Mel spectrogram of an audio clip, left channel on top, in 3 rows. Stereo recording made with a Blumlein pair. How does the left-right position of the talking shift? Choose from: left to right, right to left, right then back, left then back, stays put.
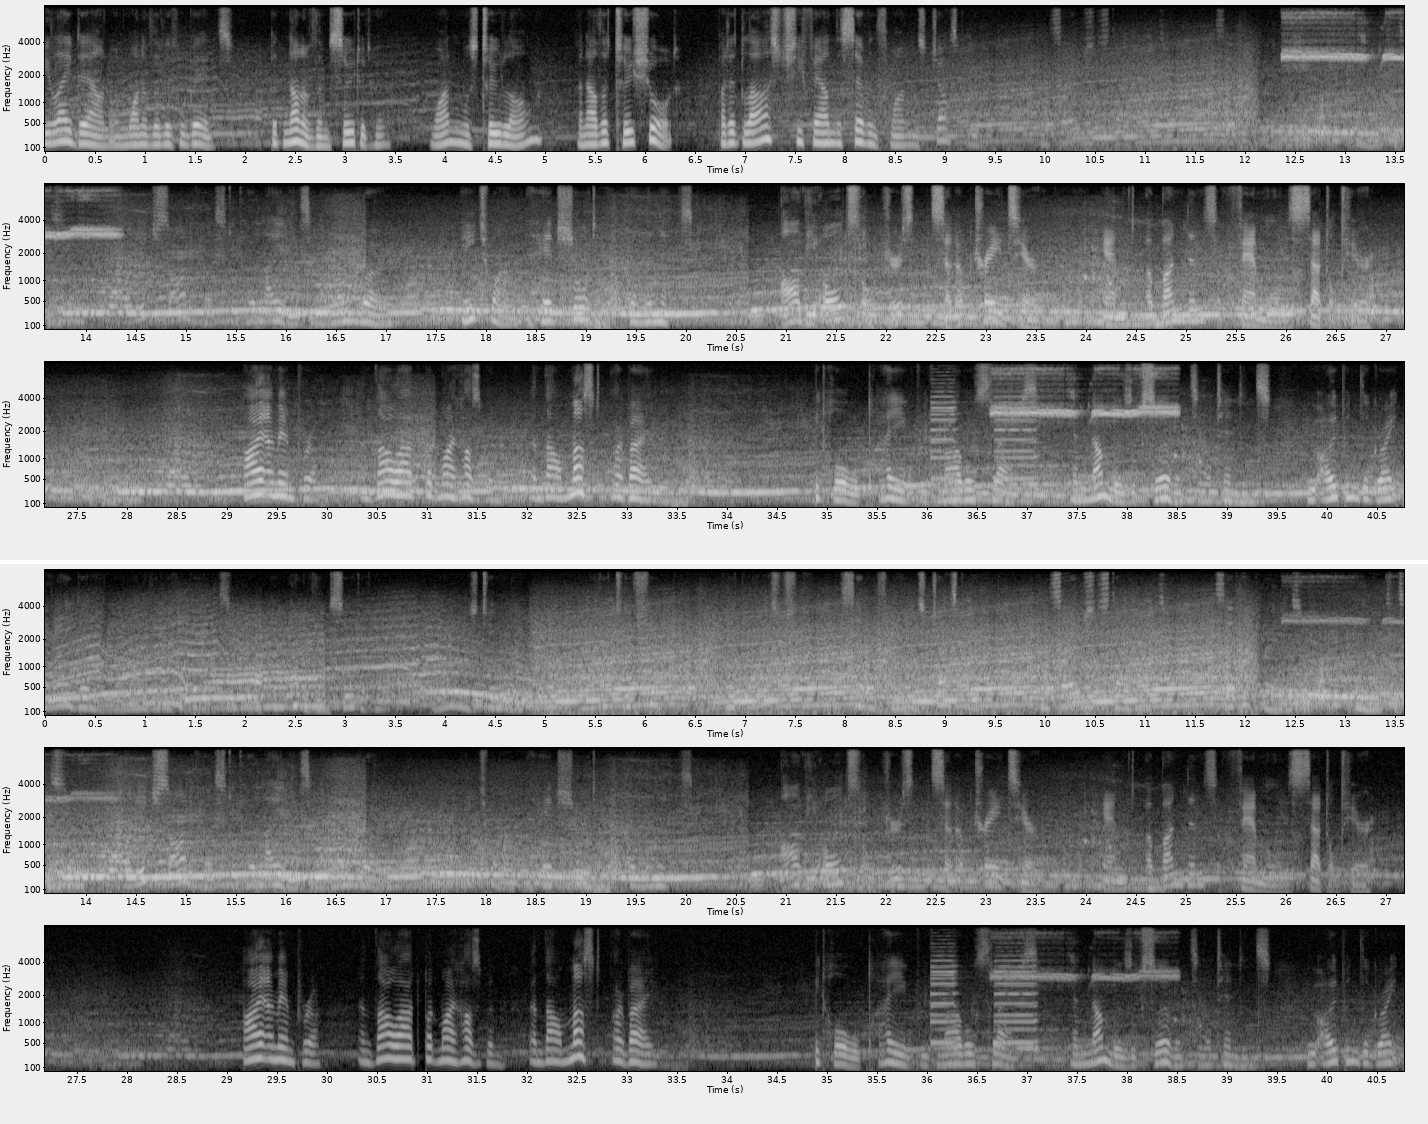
right then back.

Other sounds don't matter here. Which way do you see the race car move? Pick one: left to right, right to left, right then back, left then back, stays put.
right to left.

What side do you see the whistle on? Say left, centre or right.
left.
